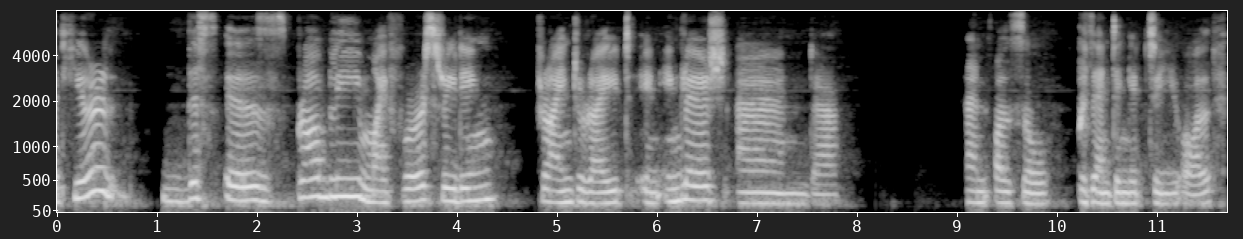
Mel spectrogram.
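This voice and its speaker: The speaker has an Indian accent and lively intonation. The pace is very slow. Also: woman, fairly low pitch for a woman. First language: Hindi. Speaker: poet. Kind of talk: introduction before poetry reading. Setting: radio station, online video call.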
